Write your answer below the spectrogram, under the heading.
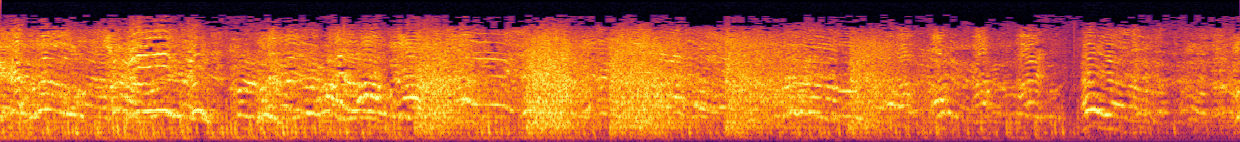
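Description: In a wild Old West town without a name, a rowdy crowd of working men on a spree shouts and hollers continuously while sharp, cracking gunshots pop off repeatedly in a loose, irregular rattle, loud, with a chaotic, festive din throughout.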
